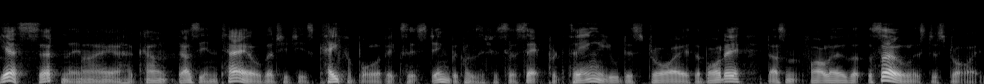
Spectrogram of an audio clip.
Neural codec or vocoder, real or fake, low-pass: none; real; 7.2 kHz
